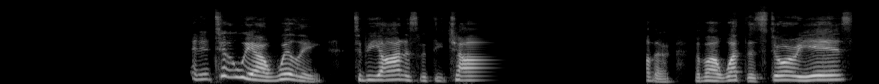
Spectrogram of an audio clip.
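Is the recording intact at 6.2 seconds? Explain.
No, 6.2 s falls inside a call audio freeze from 4.69 to 6.48 s, likely from delayed packets emptying the jitter buffer. After "be honest with each", the sound fades into about 1.4 s of silence, then resumes with nothing lost.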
